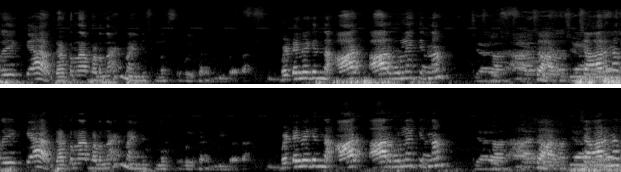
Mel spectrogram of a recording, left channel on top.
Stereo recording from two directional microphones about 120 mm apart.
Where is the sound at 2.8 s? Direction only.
25° left (ahead or behind).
